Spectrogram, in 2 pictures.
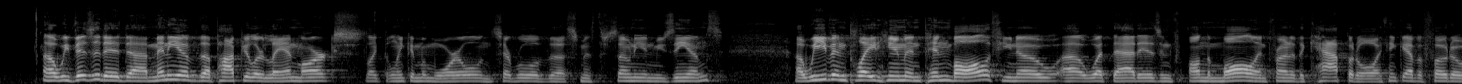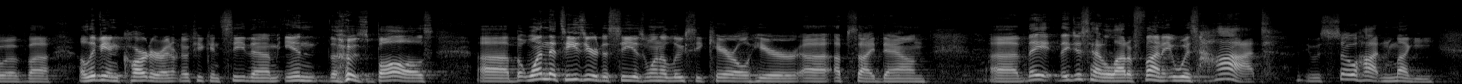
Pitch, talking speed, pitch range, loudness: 160 Hz, 200 wpm, 150-180 Hz, -27 LUFS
